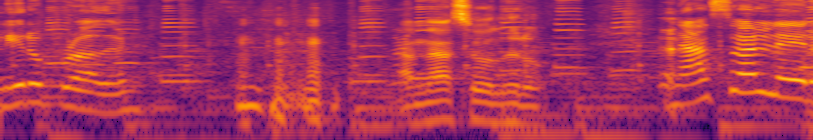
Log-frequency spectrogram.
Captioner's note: chuckles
